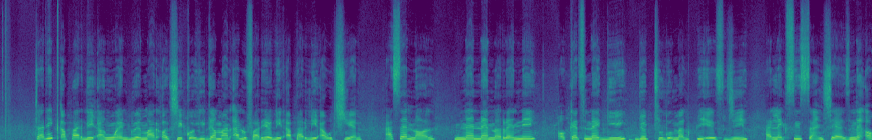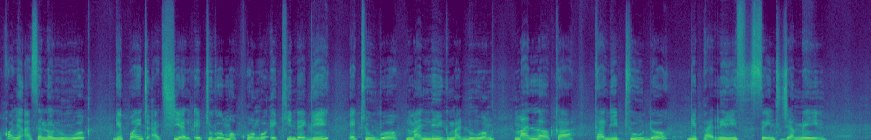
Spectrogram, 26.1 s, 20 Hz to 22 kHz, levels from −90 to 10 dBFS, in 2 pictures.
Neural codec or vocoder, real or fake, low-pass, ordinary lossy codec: codec, 44.1 kHz, 3.4 kbps, Pupu-Codec; fake; none; none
